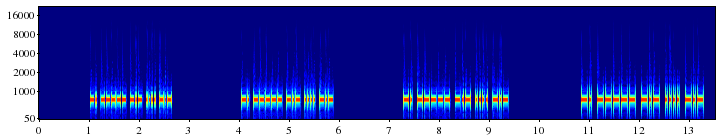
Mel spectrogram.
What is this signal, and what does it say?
Morse code, heard as a keyed tone, about 37 wpm, 700 Hz. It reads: N0KHK N0KHK N0KHK N0KHK
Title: Speed Racing - USA Call Signs 30wpm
